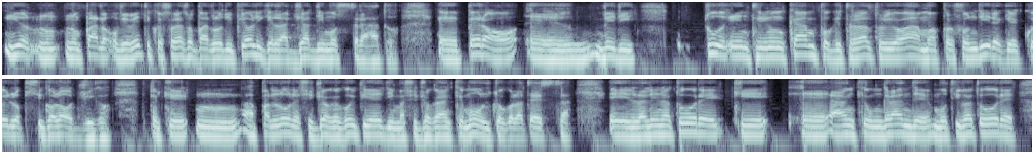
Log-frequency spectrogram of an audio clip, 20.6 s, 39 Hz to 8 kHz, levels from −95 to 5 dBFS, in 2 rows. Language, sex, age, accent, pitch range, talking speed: Italian, male, 60-79, native, 125-145 Hz, 170 wpm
